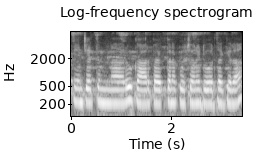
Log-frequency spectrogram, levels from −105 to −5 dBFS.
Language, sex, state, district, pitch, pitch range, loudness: Telugu, female, Telangana, Nalgonda, 210 Hz, 205-220 Hz, -15 LUFS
